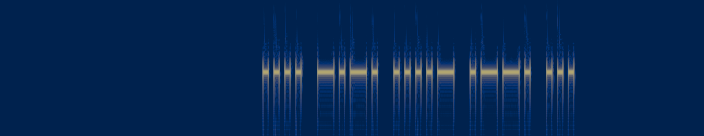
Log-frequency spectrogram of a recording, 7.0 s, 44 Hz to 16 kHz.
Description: Morse code, heard as a keyed tone, about 22 wpm, 700 Hz. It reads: HC4PS
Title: DXCC-100 Call Signs - 5 Characters - Repeated 3x - 22wpm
